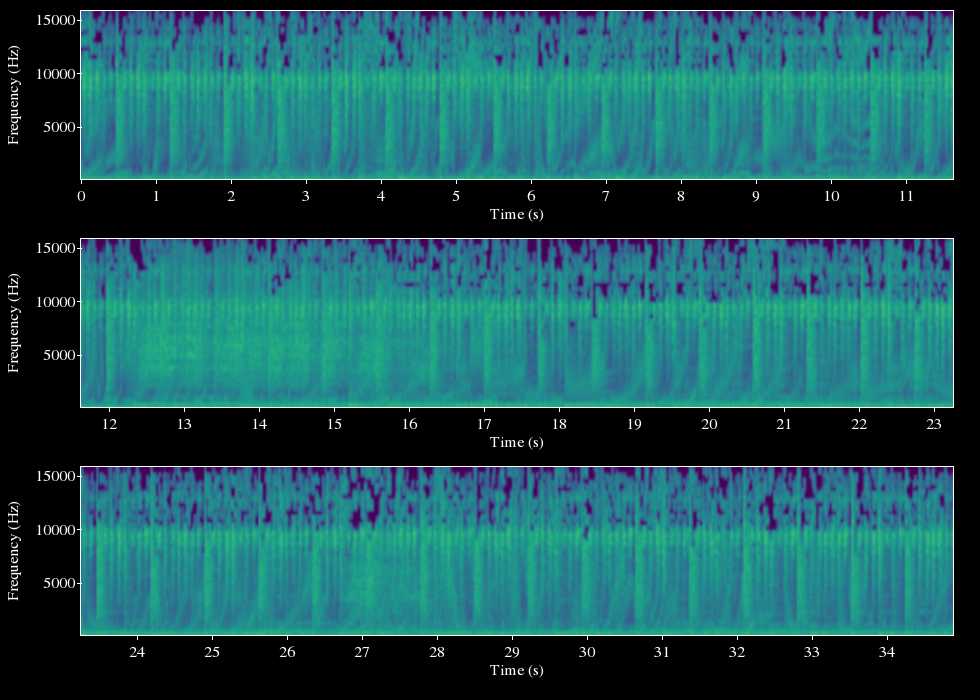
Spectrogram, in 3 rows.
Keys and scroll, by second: 11.1 s.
